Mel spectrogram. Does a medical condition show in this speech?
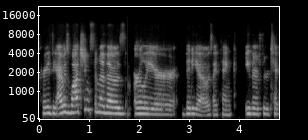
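No.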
